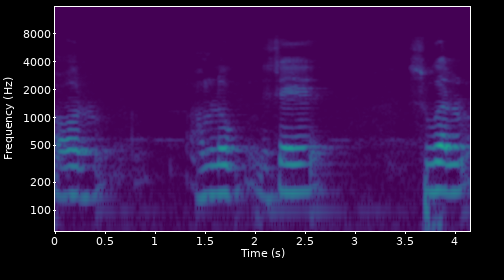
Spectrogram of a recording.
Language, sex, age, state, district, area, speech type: Hindi, male, 45-60, Uttar Pradesh, Prayagraj, rural, spontaneous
